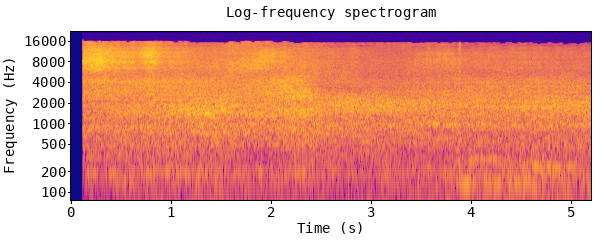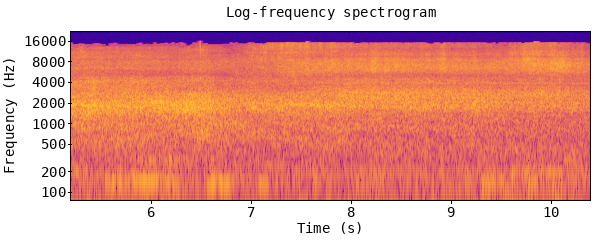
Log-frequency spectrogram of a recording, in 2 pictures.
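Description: Road traffic on a multi-lane road: a steady rush of tyres and engines from passing cars, with one vehicle passing louder about two seconds in.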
